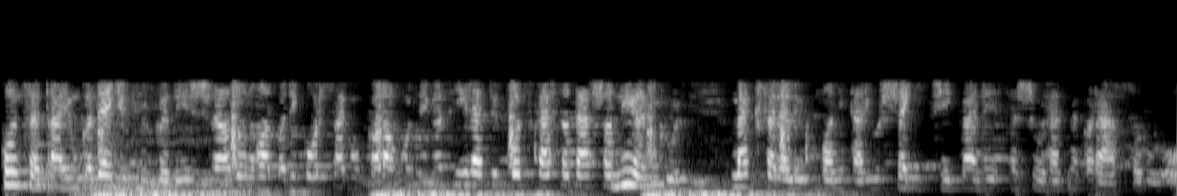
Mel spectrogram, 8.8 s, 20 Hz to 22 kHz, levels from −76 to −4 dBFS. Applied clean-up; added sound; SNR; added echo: classical method WPE with log-MMSE.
